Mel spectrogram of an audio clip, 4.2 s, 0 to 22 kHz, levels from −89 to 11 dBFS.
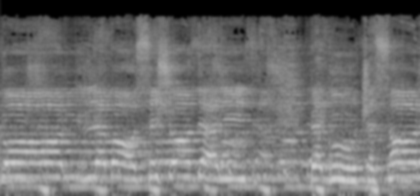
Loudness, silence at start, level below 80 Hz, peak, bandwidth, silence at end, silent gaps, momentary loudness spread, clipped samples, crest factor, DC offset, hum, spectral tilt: -11 LUFS; 0 s; -30 dBFS; 0 dBFS; 17 kHz; 0 s; none; 4 LU; under 0.1%; 10 dB; 0.3%; none; -3.5 dB/octave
